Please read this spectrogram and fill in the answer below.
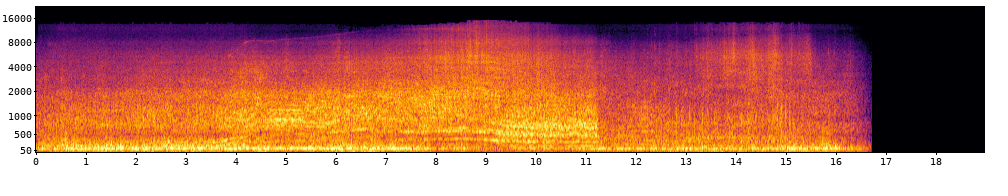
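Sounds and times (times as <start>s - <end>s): low rough engine rumble: 0.0s - 7.2s.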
